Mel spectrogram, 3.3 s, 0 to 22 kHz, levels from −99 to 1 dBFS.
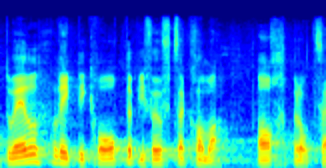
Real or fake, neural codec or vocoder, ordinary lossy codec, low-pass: fake; vocoder, 44.1 kHz, 128 mel bands every 256 samples, BigVGAN v2; none; 14.4 kHz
